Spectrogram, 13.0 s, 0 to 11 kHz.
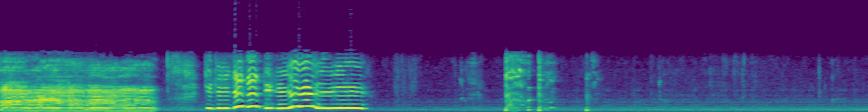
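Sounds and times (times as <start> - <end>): person's high wavering cry: 0.0 - 2.4.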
